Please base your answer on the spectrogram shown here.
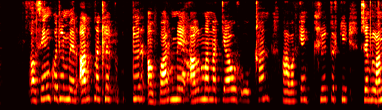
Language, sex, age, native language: Icelandic, female, 30-39, Icelandic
